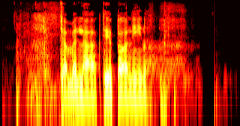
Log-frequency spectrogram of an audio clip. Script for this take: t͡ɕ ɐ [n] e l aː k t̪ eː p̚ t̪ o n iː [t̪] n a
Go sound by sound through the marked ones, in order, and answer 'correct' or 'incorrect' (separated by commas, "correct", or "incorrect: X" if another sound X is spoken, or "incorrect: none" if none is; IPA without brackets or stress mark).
incorrect: m, incorrect: none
